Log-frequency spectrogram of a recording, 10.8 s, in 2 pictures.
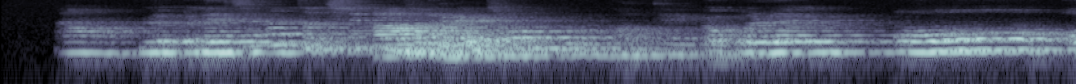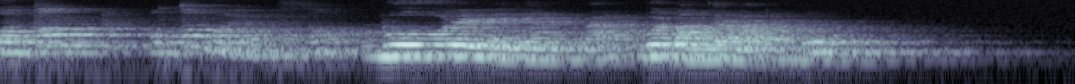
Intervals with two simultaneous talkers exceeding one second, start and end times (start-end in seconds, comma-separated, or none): none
